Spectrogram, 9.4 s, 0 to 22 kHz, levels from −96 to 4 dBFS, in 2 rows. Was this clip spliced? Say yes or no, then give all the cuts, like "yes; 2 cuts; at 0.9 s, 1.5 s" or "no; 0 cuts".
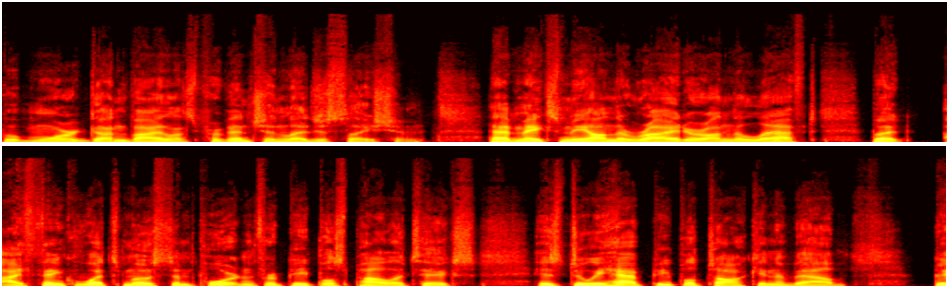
no; 0 cuts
